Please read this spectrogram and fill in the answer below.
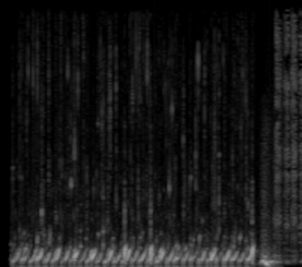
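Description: Cartoon bubbling sound effect: a rapid, even run of short rising plops, about ten a second, ending near the end with one falling bloop and a fading hiss.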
